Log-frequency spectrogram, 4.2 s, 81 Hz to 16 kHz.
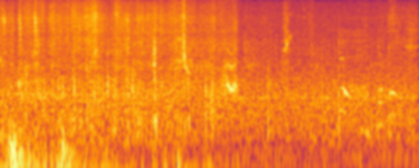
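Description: An 8.5-week-old German shepherd puppy giving several short, high yips and whines while playing, each one a quick squeak sliding up or down in pitch. Low thuds and crunching steps in snow sound underneath, heaviest in the first second.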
